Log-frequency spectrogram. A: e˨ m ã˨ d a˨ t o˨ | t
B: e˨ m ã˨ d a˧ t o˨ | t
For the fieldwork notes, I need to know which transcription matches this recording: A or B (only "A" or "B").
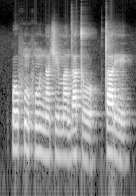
B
